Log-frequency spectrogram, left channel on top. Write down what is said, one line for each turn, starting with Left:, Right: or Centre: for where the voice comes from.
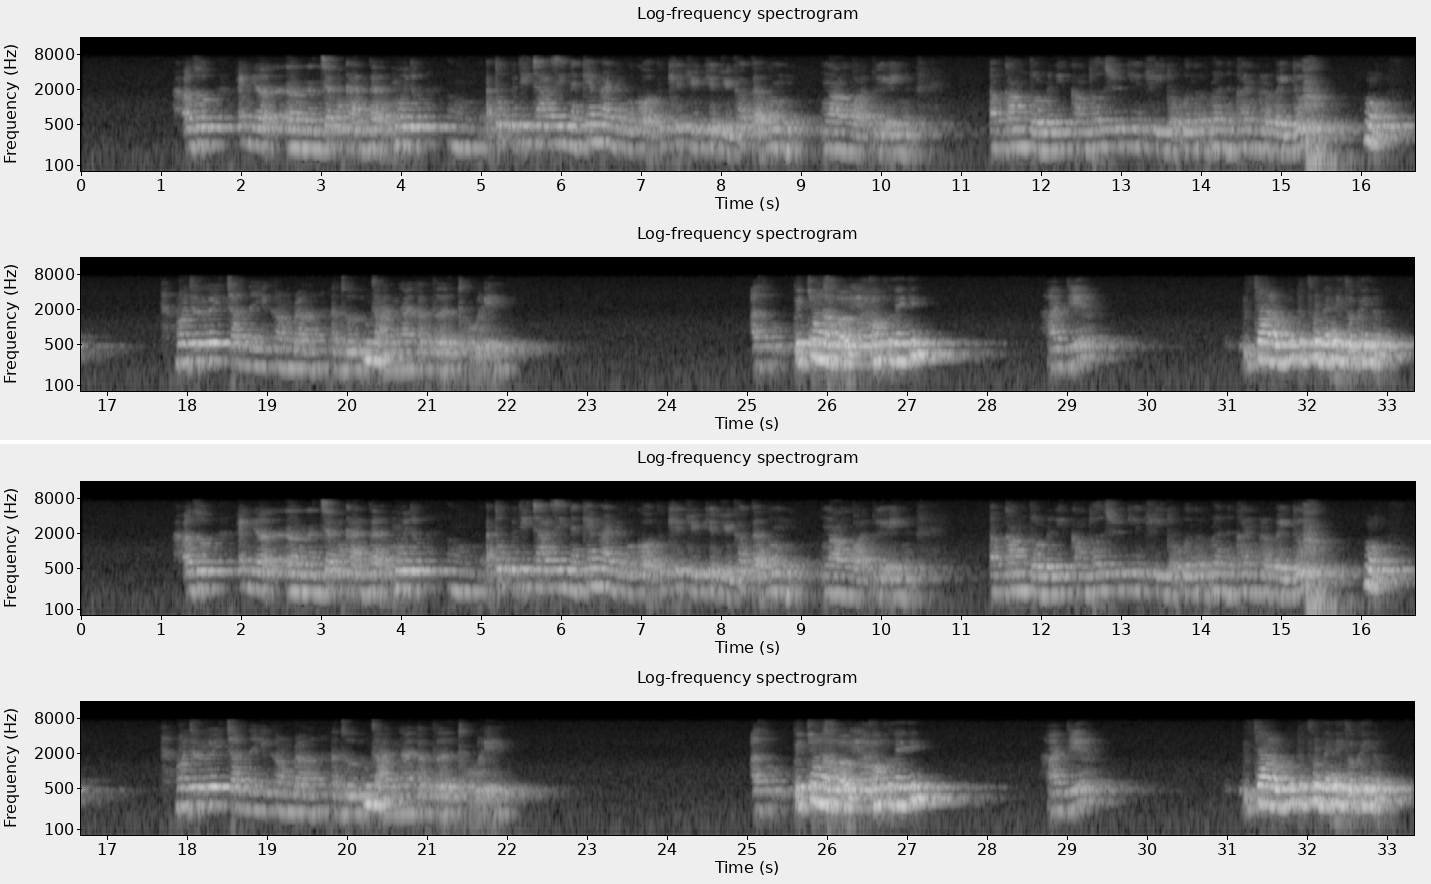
Left: ꯑꯗꯣ ꯑꯩꯅ ꯑꯥ ꯆꯠꯄ ꯀꯥꯟꯗ ꯃꯣꯏꯗꯣ ꯑꯪ ꯑꯇꯣꯞꯄꯗꯤ ꯆꯥꯁꯤꯅ ꯀꯩꯝ ꯍꯥꯏꯗꯕꯀꯣ ꯑꯗꯨ ꯈꯦꯆ꯭ꯔꯤ ꯈꯦꯆ꯭ꯔꯤ ꯈꯛꯇ ꯑꯗꯨꯝ ꯉꯥꯡꯕ ꯑꯗꯨꯏ ꯑꯩꯅ ꯑꯪꯀꯥꯡ ꯇꯧꯔꯗꯤ ꯀꯝꯄꯜꯁꯔꯤ ꯈꯦꯆ꯭ꯔꯤ ꯇꯧꯒꯗꯕ꯭ꯔꯅ ꯈꯟꯈ꯭ꯔꯕ ꯑꯩꯗꯨ
Right: ꯑꯣ
Left: ꯃꯣꯏꯗꯣ ꯂꯣꯏ ꯆꯥꯅꯩꯌꯦ ꯈꯪꯕ꯭ꯔꯥ ꯑꯗꯨ
Right: ꯎꯝ
Left: ꯆꯥꯅꯤꯡꯉꯥꯏ ꯈꯛꯇ ꯊꯣꯛꯂꯛꯑꯦ ꯑꯗꯨ
Right: ꯀ ꯆꯥꯟꯅꯕ
Left: ꯈꯪꯗꯦ
Right: ꯈꯇꯪ
Left: ꯍꯥꯎ
Right: ꯊꯣꯛꯂꯛꯑꯦꯗꯤ
Left: ꯍꯥꯏꯞꯗꯤ
Right: ꯆꯥꯅꯕ ꯈꯛꯇ ꯊꯣꯛꯂꯛꯑꯦ ꯍꯥꯏꯗꯣ ꯀꯩꯅꯣ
